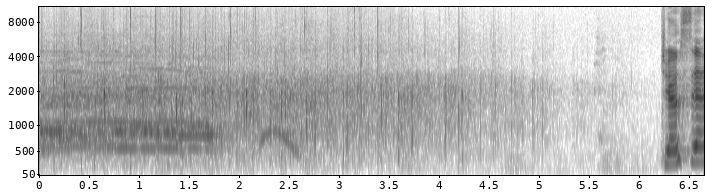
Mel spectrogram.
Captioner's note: applause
